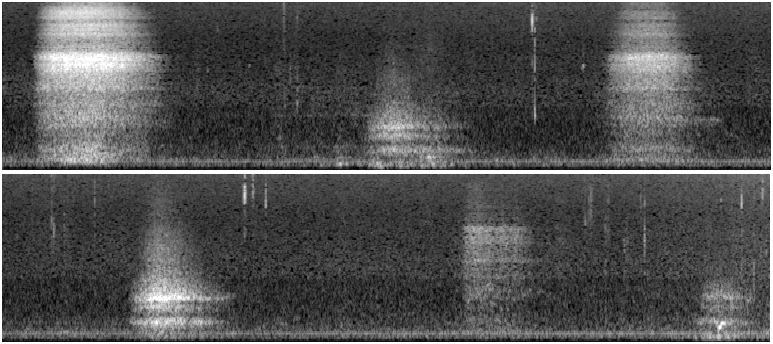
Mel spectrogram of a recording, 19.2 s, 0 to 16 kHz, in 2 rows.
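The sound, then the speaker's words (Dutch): Slow breathing in and out during a calm breathing exercise, three unhurried cycles of airy, hissing inhales and softer exhales separated by quiet pauses, with no talking. “En we kunnen een paar keer samen inademen. En uit. Dat zullen we dan ook 3 keer doen.”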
